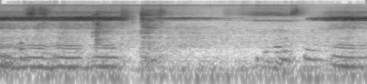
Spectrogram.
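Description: Loud, low, rumbling snoring throughout, with several rough noisy breaths over a few seconds.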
